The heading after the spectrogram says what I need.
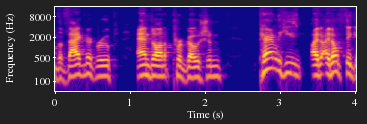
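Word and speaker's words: Prigozhin: Saturday morning initiated by pergosian progosian I think is his proper pronunciation uh who is the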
